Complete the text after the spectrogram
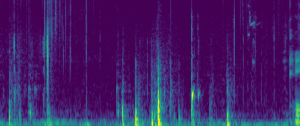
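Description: A pickaxe knocks on stone in short, quick blows.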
